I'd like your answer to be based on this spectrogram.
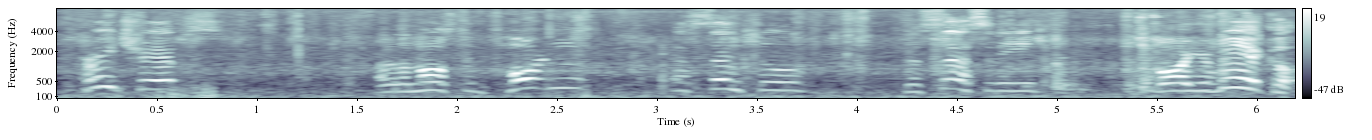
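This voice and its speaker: Over noticeable background noise, a man talks at a moderate pace in an extremely high pitch, with ordinary pitch variation and long, frequent pauses. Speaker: student giving a class speech, repo man. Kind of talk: demonstration tutorial. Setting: in and around a tow truck.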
